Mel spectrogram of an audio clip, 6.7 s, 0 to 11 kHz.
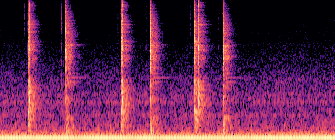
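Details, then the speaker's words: Craftsman GTS5000 mower with a Kohler engine: the electric PTO clutch is bench-powered with a makeshift battery wired to its plug. Six sharp clicks sound over a low hum. It engages but is stiff. "if I touch it we should hear it click so that means it's definitely engaging but it seems like it's having a little bit of a hard"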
